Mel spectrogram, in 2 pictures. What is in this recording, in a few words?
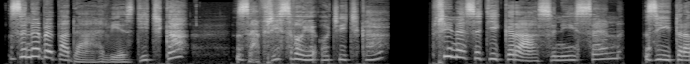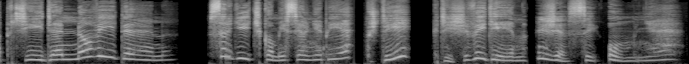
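female Czech drama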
